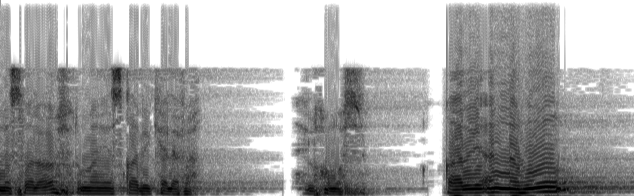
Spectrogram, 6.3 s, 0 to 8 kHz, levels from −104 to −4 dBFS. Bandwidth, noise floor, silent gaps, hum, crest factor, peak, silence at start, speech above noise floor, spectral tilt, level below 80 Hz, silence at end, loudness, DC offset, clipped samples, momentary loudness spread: 8 kHz; -43 dBFS; none; none; 8 dB; 0 dBFS; 0 s; 37 dB; -8.5 dB/octave; -34 dBFS; 0 s; -7 LUFS; under 0.1%; 7%; 18 LU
